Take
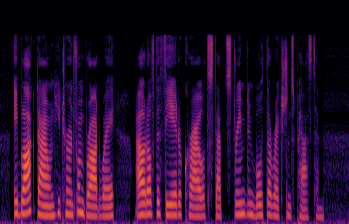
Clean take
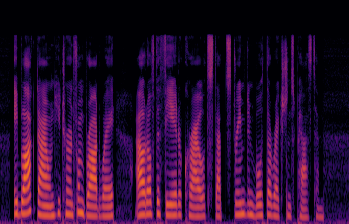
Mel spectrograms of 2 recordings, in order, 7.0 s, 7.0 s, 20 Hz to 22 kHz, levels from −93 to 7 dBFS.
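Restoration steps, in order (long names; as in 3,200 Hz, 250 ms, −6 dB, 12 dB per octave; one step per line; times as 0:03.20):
repair the gap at 0:02.61, 44 ms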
